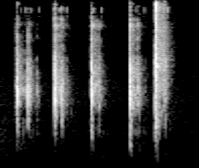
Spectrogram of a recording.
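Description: A computer keyboard is tapped in six quick, crisp clusters of keystrokes, close and clear against near silence, with no voices.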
